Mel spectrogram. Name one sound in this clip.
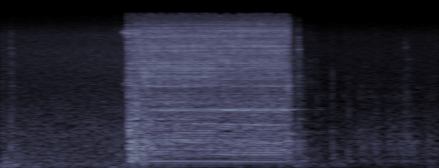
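A small electric motor whirs steadily for a moment.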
